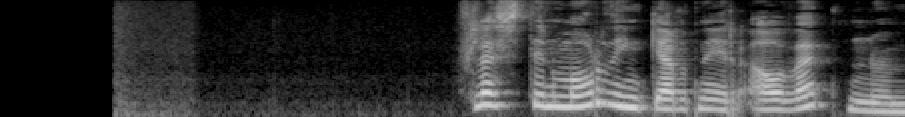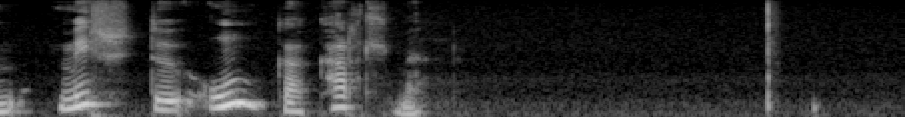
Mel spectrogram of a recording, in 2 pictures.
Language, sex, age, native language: Icelandic, female, 60-69, Icelandic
